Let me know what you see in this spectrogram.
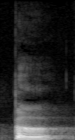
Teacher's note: The place of articulation for this is Murdhan, or the roof of the oral cavity. The Abhyantara Prayatna is Prashta, contact or touch of the tongue with the place of articulation.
